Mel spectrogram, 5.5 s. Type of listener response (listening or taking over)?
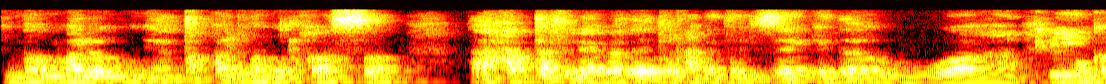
listening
